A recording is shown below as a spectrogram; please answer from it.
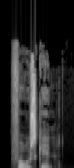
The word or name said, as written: forskel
